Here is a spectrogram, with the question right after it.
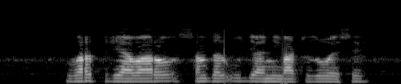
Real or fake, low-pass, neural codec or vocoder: real; 5.4 kHz; none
